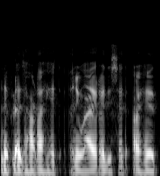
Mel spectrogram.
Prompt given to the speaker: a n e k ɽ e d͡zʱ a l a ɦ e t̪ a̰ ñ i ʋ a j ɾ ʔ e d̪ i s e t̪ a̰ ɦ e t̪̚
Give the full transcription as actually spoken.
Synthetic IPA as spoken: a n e k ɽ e d͡zʱ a ɽ a ɦ e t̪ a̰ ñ i ʋ a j ɾ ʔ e d̪ i s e t̪ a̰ ɦ e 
